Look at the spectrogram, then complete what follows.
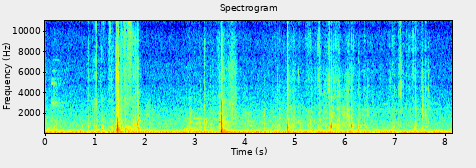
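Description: Cardboard shoe box being handled, turned over and set down: two sharp knocks about two seconds apart, followed by a few lighter taps and clicks.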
